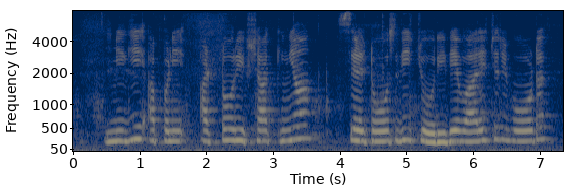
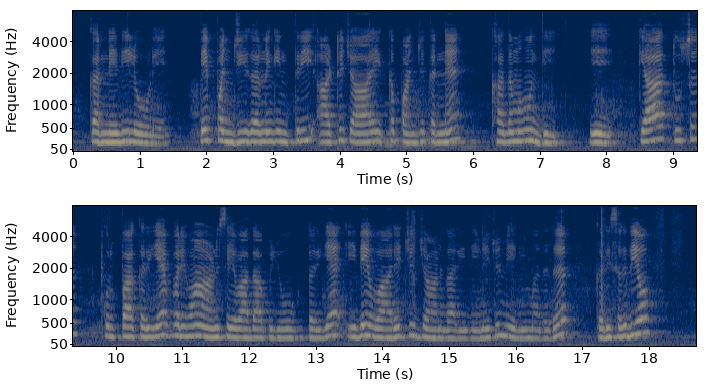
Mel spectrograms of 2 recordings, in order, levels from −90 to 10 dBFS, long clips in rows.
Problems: low volume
